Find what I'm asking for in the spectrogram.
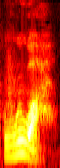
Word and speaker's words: ruach: Now the word for spirit, a good word, if you'll write this down in your journal, is R-U-A-C-H, which sounds like ruah. You know, it sounds like the C is silent.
